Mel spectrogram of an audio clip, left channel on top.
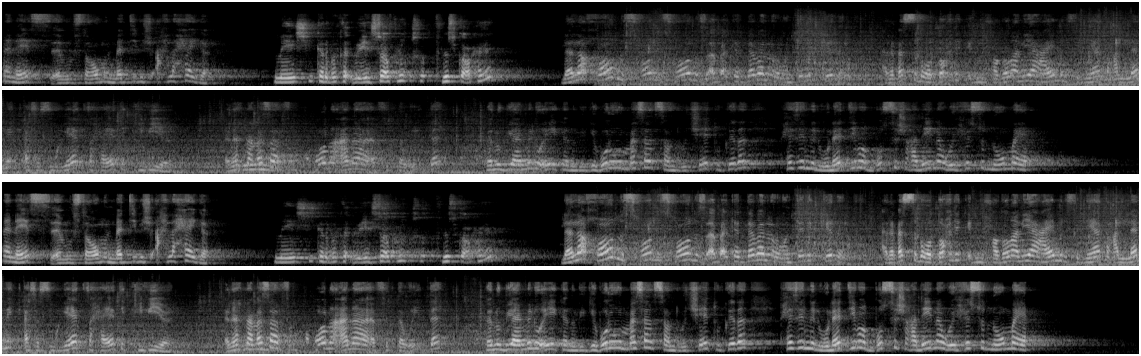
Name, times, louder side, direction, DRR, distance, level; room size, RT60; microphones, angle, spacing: voice 1, 0.0-2.1 5.6-8.4 8.8-13.1 13.6-15.8 16.2-21.6, right 5 dB, 60° right, 10 dB, 0.4 m, -24 dB
voice 2, 2.7-4.9 13.8-14.1, left 4 dB, 70° left, 5 dB, 0.5 m, -25 dB
sound 1, 5.9-16.8, right 1 dB, 20° right, 1.6 m, -36 dB
17.5 x 14.5 x 2.5 m, 1.5 s
head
